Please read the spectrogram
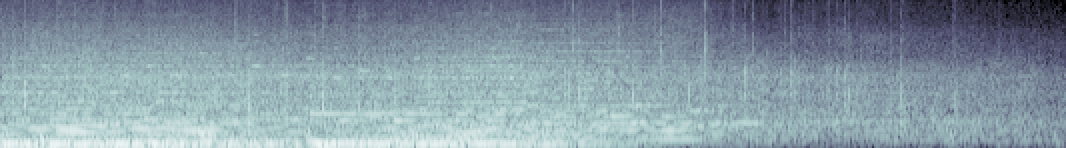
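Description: Closing music with held notes over a heavy bass, fading out gradually through the second half.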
